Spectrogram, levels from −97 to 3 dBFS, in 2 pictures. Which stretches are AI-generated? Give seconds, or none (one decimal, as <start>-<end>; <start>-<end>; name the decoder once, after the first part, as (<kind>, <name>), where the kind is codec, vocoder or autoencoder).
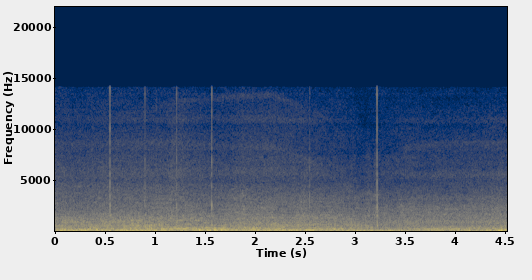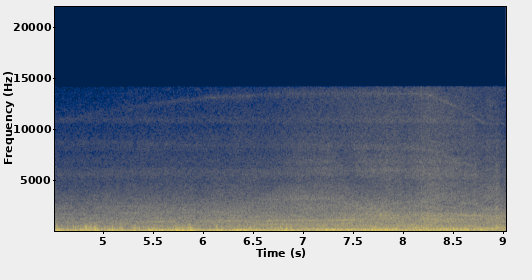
0.0-5.3 (vocoder, BigVGAN v2); 6.6-7.8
